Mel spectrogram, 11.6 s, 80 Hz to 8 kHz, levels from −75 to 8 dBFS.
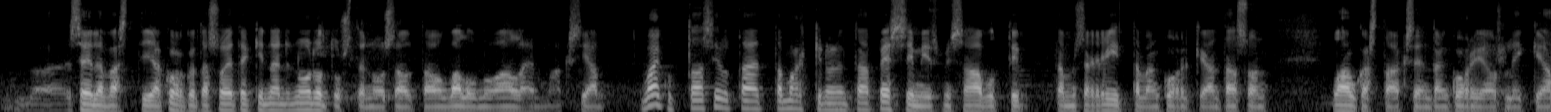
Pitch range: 95-120 Hz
